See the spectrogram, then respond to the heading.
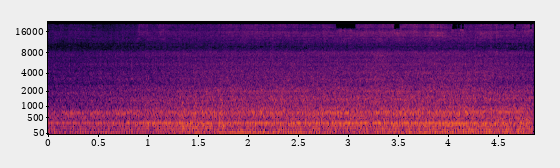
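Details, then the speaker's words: Springfield Coach limo, 3.6L V6, after bypassing the idler pulley with a different belt: smooth, quiet idle, no squeal or chirp, belt tracking well; belt squeak fixed. "I don't hear anything. Look at that. And the belt looks like it's tracking perfectly."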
